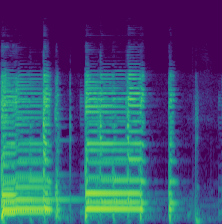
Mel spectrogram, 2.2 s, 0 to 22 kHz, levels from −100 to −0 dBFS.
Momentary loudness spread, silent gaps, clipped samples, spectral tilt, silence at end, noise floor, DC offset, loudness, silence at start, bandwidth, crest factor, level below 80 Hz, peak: 15 LU; none; under 0.1%; -6 dB/octave; 0.25 s; -39 dBFS; under 0.1%; -18 LUFS; 0 s; 6.8 kHz; 16 dB; -50 dBFS; -2 dBFS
